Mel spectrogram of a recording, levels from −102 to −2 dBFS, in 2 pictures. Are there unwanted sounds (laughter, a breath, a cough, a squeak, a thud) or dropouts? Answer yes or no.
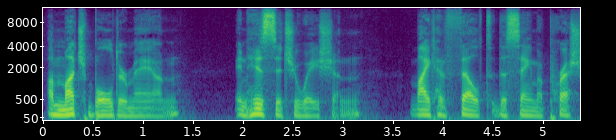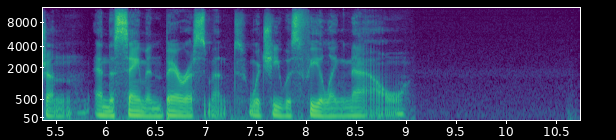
no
